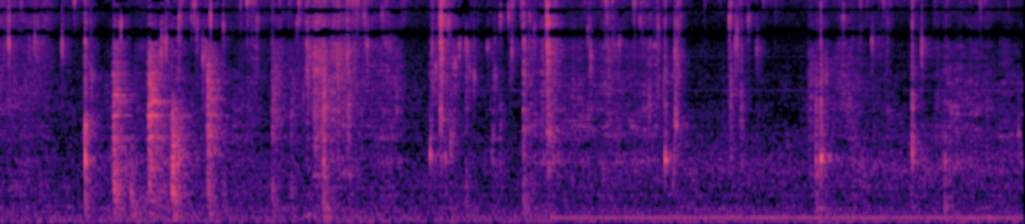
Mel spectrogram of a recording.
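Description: Silicone spatula stirring coconut-milk chicken curry in a stainless steel pot: faint wet sloshing with scattered light scrapes and taps against the pot, busiest in the first couple of seconds.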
